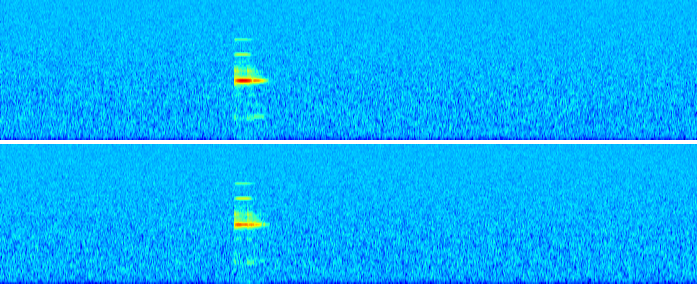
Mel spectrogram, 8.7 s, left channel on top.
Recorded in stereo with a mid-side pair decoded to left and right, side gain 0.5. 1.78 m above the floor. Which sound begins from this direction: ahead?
A microwave, at 2.9 s.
